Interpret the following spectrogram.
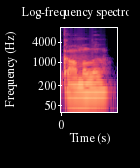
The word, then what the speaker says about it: Kamala: How do you pronounce it? Kamla.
